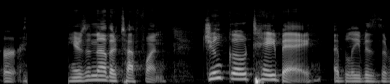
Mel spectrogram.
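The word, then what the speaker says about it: Junko Tabei: Junko Tabe, I believe is the right way to say her name.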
